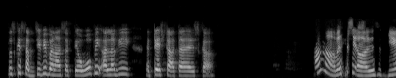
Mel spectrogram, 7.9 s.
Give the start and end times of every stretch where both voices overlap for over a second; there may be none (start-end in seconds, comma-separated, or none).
none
